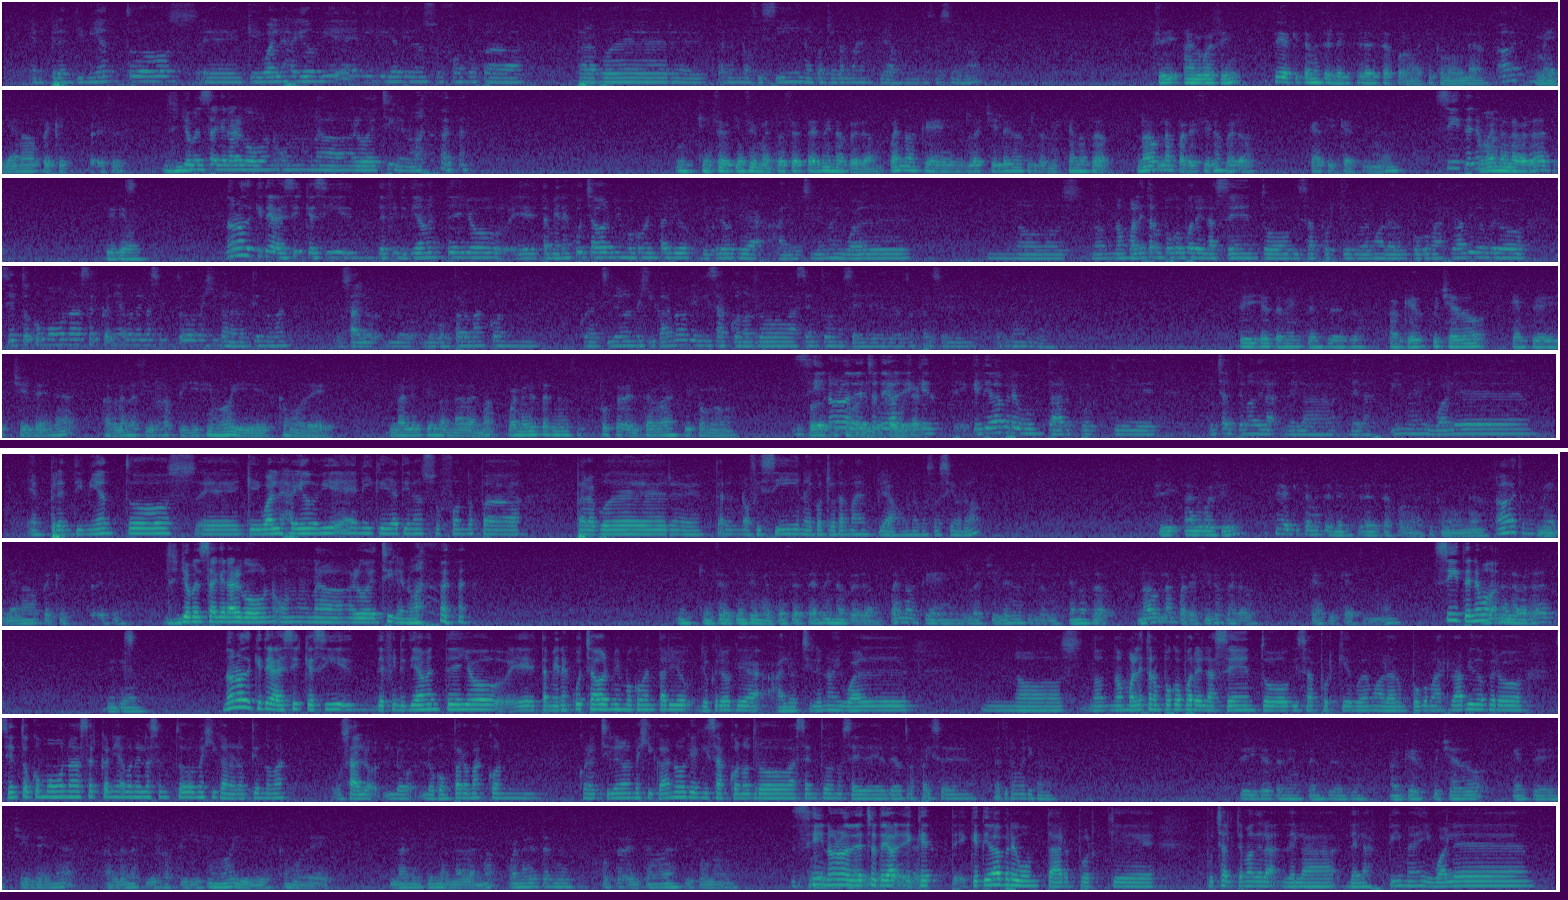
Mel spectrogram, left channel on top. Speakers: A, on the right; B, on the left.
A: emprendimientos eh, que igual les ha ido bien y que ya tienen sus fondos pa- para poder eh, estar en oficina y contratar más empleados, una cosa así, ¿o no?
B: Sí, algo así. Sí, aquí también se le dice de esa forma, así como una
A: Ah, también.
B: mediana o pequeña empresa.
A: <laughs>
B: Ujú.
A: Yo pensaba que era algo, un- un- una- algo de Chile nomás. <laughs>
B: Mm, Quién sabe quién se inventó ese término, pero bueno, que los chilenos y los mexicanos hab- no hablan parecido, <laughs> pero casi, casi, ¿no?
A: Sí, tenemos.
B: Bueno,
A: n-
B: la verdad, sí, dime.
A: s- No, no, ¿qué te iba a decir? Que sí, definitivamente yo eh, también he escuchado el mismo comentario. Yo creo que a a los chilenos igual Nos, no- nos molestan un poco por el acento, quizás porque podemos hablar un poco más rápido, pero siento como una cercanía con el acento mexicano, lo entiendo más, o sea, lo, lo- lo comparo más con, con el chileno al mexicano que quizás con otros acentos, no sé, de, de otros países latinoamericanos.
B: Sí, yo también pienso eso. Aunque he escuchado gente chilena hablando así rapidísimo y es como de, no le entiendo nada, ¿no? Bueno, ya salimos un poco del tema, así como,
A: Sí,
B: te puedo decir
A: no, no,
B: como
A: de
B: del
A: hecho
B: vocabulario.
A: te iba- es que, te- que te iba a preguntar porque, pucha, el tema de la, de la, de las pymes, igual es,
